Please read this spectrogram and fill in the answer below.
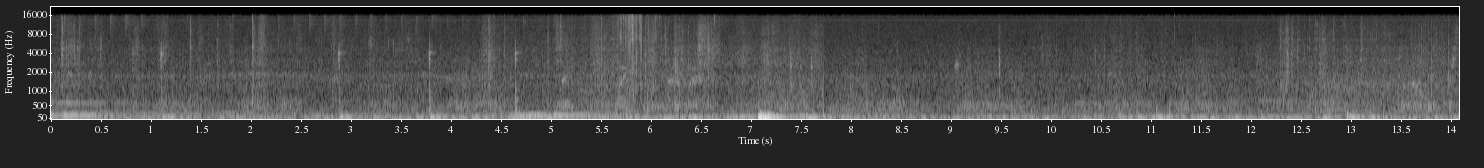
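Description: A compound bow shot: a single sharp thump about seven seconds in, amid faint clicks and rustles of gear in the tree stand.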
